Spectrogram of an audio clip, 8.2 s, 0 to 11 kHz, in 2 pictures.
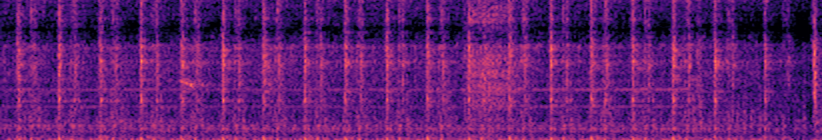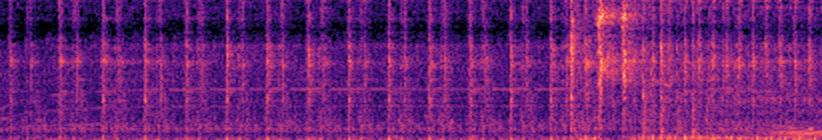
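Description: The small gas engine of a 2018 EZGO golf cart runs on a freshly installed carburetor, chugging close by with a fast, even putter. Near the end it rises into a louder, rougher burst.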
